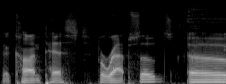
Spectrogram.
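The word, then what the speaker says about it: rhapsode: ion is a is it called is it pronounced rap sod it is rap sod I looked it up awesome and my brain I was reading it as Rap City and I kept saying Beman Rap City and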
